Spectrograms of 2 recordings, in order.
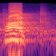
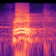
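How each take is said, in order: First: The vowel is an open 'aa' as in father. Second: The vowel is a front 'a' as in cat. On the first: The speaker calls it wrong. "কেউ যদি বলে ফাট হবে না এর উচ্চারণ আ বলা যাবে না" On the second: The speaker calls it right. "এই যে অ জফলা আকার এ ফ্যাট"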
